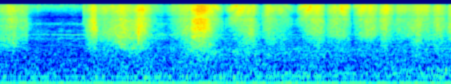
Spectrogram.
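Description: A cloth wipes across glass.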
